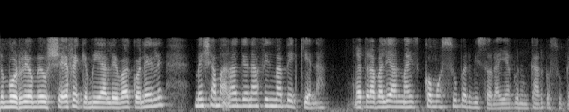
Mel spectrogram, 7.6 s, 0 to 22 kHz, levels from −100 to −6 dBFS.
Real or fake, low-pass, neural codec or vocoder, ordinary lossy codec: fake; 5.4 kHz; codec, 16 kHz in and 24 kHz out, 1 kbps, XY-Tokenizer; none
